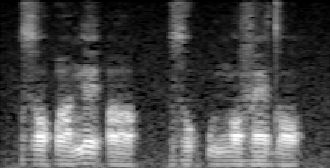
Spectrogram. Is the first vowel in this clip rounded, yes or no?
yes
